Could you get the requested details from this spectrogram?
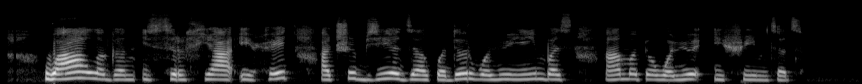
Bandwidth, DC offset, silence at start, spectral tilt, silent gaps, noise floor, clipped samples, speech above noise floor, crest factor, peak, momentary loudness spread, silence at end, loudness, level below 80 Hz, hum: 9.4 kHz; under 0.1%; 0.45 s; -5.5 dB/octave; none; -71 dBFS; under 0.1%; 49 dB; 22 dB; 0 dBFS; 15 LU; 0.65 s; -22 LUFS; -74 dBFS; none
